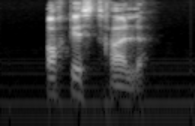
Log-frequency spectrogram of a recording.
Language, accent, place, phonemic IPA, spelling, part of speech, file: French, France, Lyon, /ɔʁ.kɛs.tʁal/, orchestral, adjective, LL-Q150 (fra)-orchestral.wav
- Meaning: orchestral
